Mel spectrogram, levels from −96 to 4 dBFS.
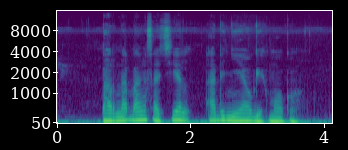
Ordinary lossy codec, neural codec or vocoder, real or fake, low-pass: none; none; real; 14.4 kHz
